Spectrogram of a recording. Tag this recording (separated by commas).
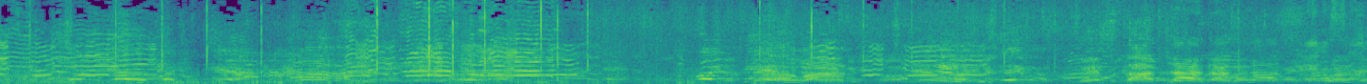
Vehicle, Speech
